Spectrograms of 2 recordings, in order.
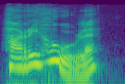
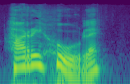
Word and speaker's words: Harry Hole: Und sein Kommissar wird übrigens ausgesprochen Harry Hole. Weil viele sagen Harry Hole oder Harry Hole, aber er wird ausgesprochen Harry Hole.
